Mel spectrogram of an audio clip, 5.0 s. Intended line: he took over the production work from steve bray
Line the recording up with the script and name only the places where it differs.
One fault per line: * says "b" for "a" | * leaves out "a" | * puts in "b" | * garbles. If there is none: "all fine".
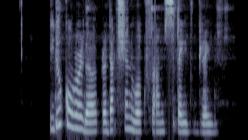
all fine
